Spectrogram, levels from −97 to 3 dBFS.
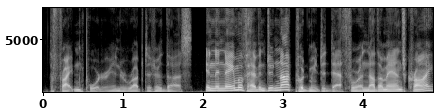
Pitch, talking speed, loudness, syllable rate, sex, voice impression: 125 Hz, 260 wpm, -18 LUFS, 6.8 syllables/s, male, very masculine, very middle-aged, very thick, tensed, powerful, slightly dark, slightly hard, muffled, fluent, slightly raspy, cool, intellectual, slightly refreshing, sincere, calm, mature, very friendly, very reassuring, unique, slightly elegant, wild, sweet, lively, strict, slightly intense, slightly modest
